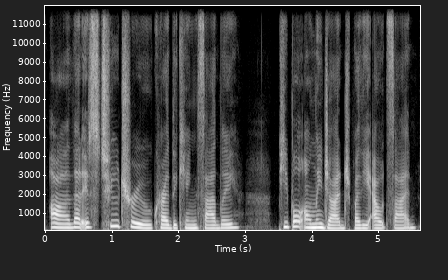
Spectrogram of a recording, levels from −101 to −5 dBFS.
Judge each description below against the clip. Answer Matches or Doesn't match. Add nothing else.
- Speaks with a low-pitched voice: Doesn't match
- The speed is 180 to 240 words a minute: Doesn't match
